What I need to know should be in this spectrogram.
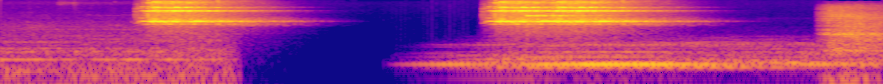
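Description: A soft electronic chime rings out twice.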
